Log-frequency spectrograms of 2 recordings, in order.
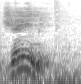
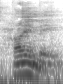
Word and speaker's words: Jaime: little funny story i used to call him jamie i was calling him jamie reyes i'm like but then uh one of my friends um who is hispanic was like no chris um it's it's jaime you you you it's it's the i think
